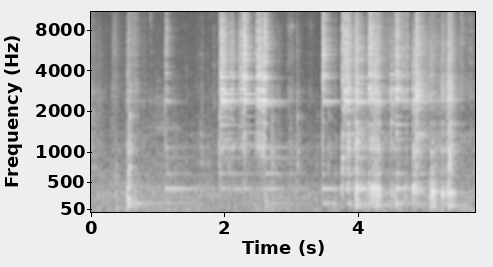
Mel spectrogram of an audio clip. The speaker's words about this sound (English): I'm going to grab the lid from the sink, grab a paper towel, and wipe off the propellers just to make sure that they are nice and clean. I'm going to put the lid back on.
